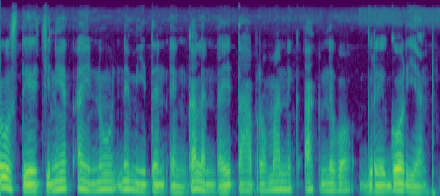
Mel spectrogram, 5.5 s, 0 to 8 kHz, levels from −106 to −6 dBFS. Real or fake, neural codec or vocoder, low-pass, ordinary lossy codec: real; none; 7.2 kHz; none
